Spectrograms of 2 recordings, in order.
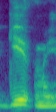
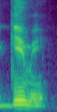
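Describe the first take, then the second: First: The two words are said separately. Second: The two words blend into one word. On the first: This is not how people from the speaker's area say it. "We don't say give me" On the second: This is how people from the speaker's area say it. "we say gimme"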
